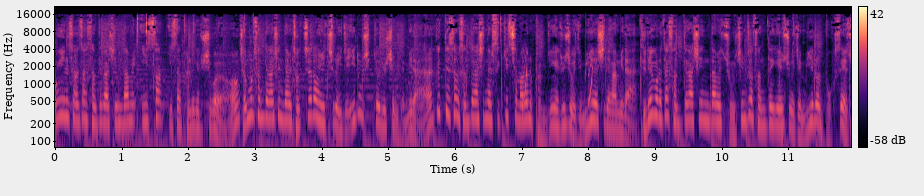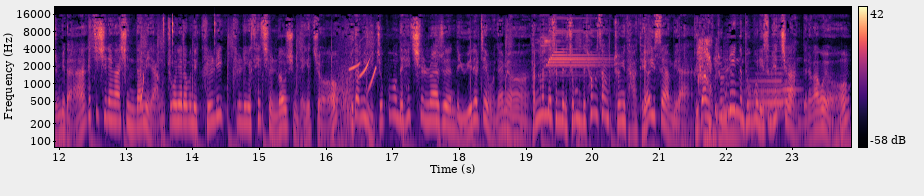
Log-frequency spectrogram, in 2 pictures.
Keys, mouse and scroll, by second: 1.0 click, 1.7 click, 2.4 click, 4.1-5.8 drag, 6.3 click, 7.9 click, 8.8 click, 10.2 click, 11.1 click, 11.7 click, 12.1 click, 12.5 middle click, 13.9 click, 14.5 click, 15.5 click.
